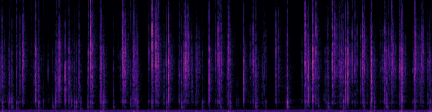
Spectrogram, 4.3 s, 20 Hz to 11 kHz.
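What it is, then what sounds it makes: Plastic game controller. Fingernails tap and press the buttons of a hollow grey plastic Nintendo 64 controller, making a quick, uneven run of about 27 dry, bright plastic clicks. Each click stops almost at once, and a faint steady low hum sits underneath.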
